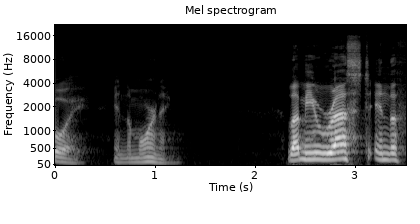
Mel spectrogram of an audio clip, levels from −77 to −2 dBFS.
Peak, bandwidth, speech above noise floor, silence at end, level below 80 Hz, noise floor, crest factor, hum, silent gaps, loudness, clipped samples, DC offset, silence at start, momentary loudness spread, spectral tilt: -2 dBFS; 16 kHz; 53 dB; 0.05 s; -66 dBFS; -74 dBFS; 22 dB; none; none; -20 LUFS; under 0.1%; under 0.1%; 0 s; 24 LU; -5 dB/octave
